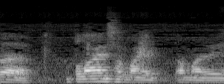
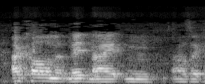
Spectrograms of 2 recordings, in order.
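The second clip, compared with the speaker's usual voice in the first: normal talking voice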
